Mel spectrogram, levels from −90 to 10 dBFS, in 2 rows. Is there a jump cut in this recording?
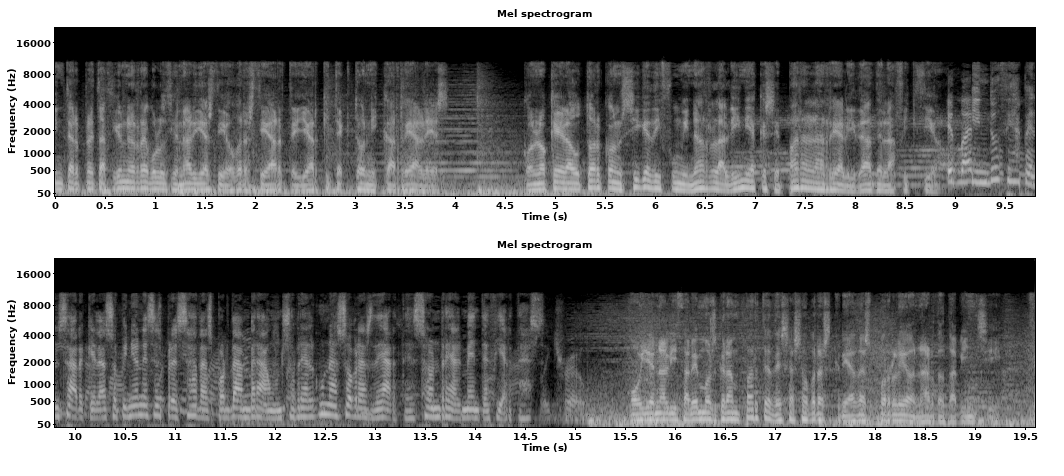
yes; 1 cut; at 3.5 s

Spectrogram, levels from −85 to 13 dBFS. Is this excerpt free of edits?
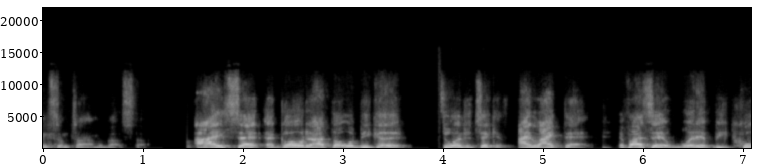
no; 2 cuts; at 1.5 s, 5.5 s

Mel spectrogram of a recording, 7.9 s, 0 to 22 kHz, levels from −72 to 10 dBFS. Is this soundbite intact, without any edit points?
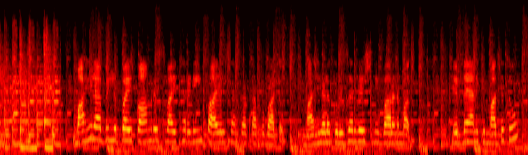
no; 1 cut; at 0.9 s

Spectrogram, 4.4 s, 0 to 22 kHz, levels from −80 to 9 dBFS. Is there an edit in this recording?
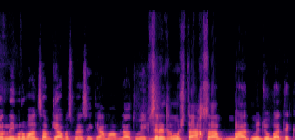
yes; 1 cut; at 2.2 s

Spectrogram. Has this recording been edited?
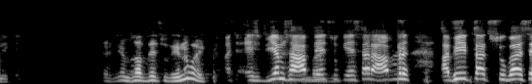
yes; 1 cut; at 4.0 s

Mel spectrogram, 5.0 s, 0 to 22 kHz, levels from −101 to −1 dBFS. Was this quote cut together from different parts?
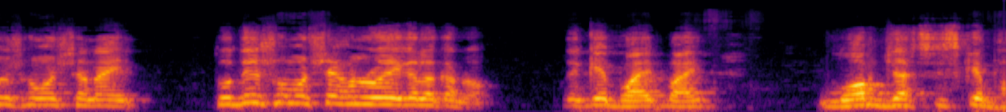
yes; 1 cut; at 2.9 s

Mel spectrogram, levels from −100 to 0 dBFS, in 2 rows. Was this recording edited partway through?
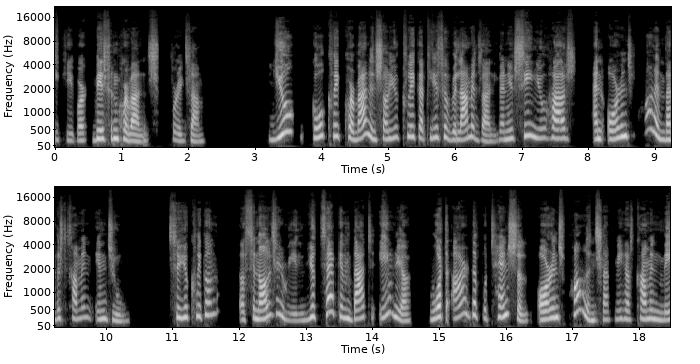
yes; 1 cut; at 6.7 s

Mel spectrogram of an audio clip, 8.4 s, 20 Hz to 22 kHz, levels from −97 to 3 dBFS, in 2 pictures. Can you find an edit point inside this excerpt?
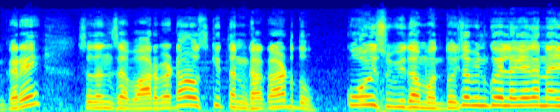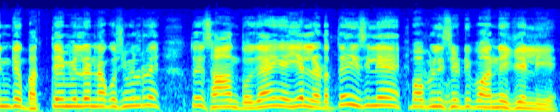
yes; 2 cuts; at 3.4 s, 7.2 s

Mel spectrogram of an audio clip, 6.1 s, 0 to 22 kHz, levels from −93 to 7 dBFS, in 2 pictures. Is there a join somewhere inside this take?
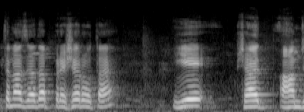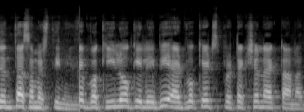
yes; 1 cut; at 3.8 s

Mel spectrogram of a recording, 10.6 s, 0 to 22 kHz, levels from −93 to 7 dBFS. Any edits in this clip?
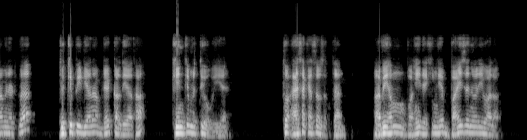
no; 0 cuts

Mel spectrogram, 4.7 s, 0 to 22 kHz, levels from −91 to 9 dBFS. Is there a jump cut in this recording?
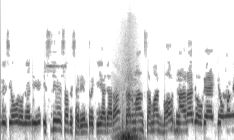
yes; 1 cut; at 2.4 s

